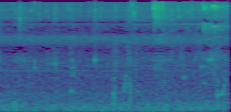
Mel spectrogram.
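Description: Low, steady background rumble with a few faint, brief clicks.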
